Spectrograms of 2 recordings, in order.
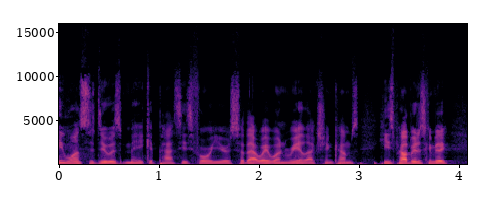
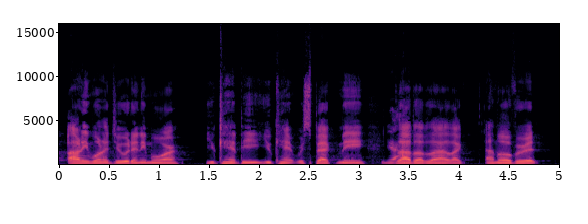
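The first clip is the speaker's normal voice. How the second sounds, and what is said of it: Imitates another person's voice. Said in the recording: “That's a pretty good little imitation”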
